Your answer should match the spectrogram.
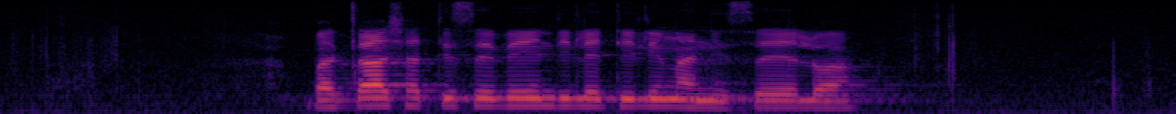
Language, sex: Swati, male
